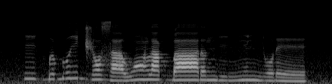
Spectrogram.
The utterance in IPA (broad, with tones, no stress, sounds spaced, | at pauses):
i˦˨ ɡ͡b ə˦ ɡʷ iː˦ d͡ʒ ɔ˧ z aː˨ w ɔ̃˦ l a˦ ɡ͡b aː˧ ɾ ə˧ ŋ iː˨ ŋ ĩ˦ ɲ o˧ ɾ eː˨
